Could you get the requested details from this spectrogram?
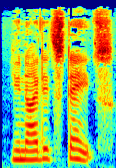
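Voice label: "United States", British English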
